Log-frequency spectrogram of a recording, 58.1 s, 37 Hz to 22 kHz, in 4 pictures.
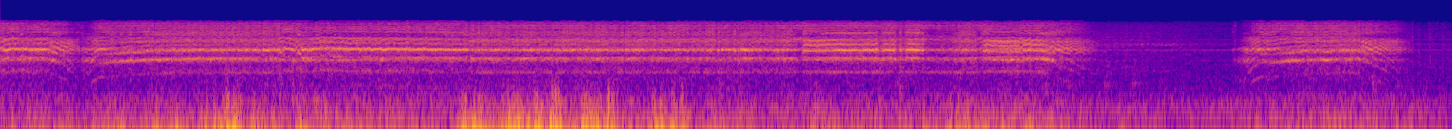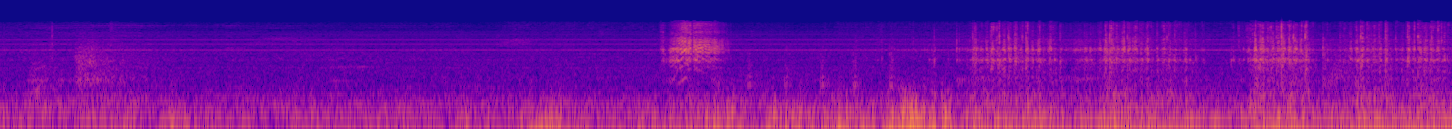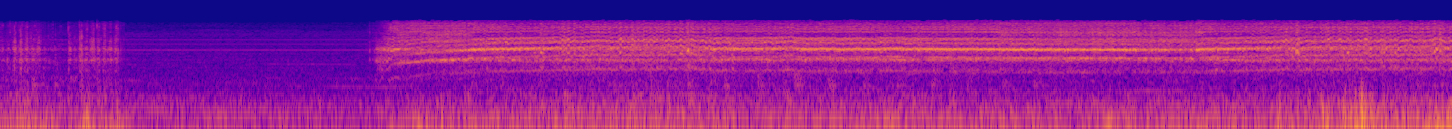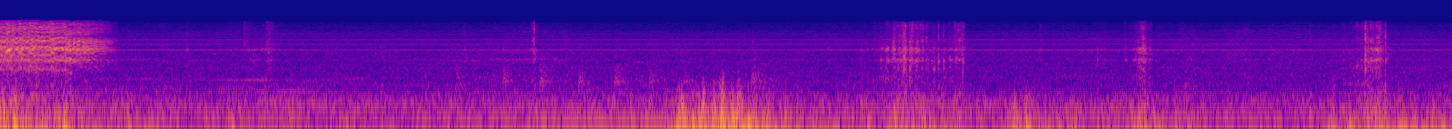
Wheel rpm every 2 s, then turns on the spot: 130, 160, 160, 160, 160, 50, 80, 0, 0, 0, 10, 0, 20, 30, 30, 0, 60, 160, 160, 160, 160, 160, 40, 0, 0, 0, 10, 10, 0.
24-30 52-56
